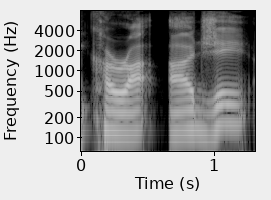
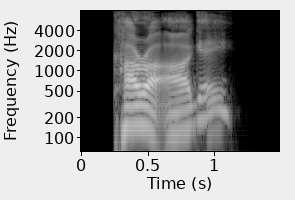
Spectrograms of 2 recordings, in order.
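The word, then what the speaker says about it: karaage: Okay, Eric is saying it is pronounced Karage. You're just trolling me. Karage?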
